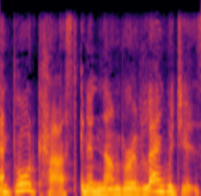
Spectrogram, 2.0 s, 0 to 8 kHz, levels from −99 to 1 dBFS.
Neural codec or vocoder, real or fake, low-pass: codec, 16 kHz in and 24 kHz out, 1.1 kbps, FireRedTTS-2 codec; fake; 7.2 kHz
